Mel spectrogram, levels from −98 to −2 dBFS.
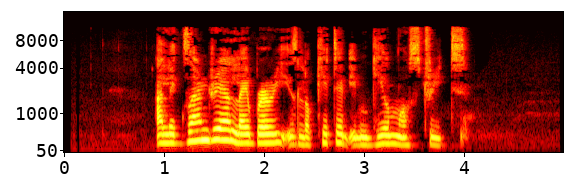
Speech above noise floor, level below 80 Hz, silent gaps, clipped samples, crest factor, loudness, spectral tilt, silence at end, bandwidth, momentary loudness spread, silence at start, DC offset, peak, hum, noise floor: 46 dB; -74 dBFS; none; under 0.1%; 20 dB; -22 LUFS; -4.5 dB/octave; 0.95 s; 11.5 kHz; 11 LU; 0.95 s; under 0.1%; -4 dBFS; none; -67 dBFS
